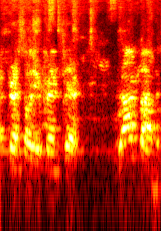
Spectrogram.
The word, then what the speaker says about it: Rambam: Rambam is pronounced with the emphasis on the first syllable ra and raan is pronounced within the second syllable raba and ramban.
